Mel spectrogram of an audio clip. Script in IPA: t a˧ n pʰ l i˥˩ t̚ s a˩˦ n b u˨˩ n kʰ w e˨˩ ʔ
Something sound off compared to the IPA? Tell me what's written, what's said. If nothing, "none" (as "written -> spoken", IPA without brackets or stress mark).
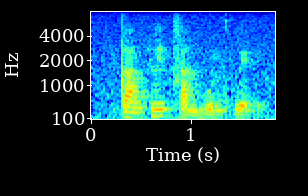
none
